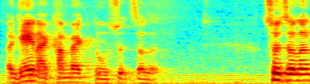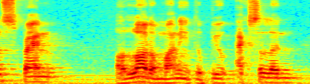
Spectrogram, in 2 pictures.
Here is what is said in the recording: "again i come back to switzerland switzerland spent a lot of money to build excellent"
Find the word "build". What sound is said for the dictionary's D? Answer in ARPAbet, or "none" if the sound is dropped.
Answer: none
